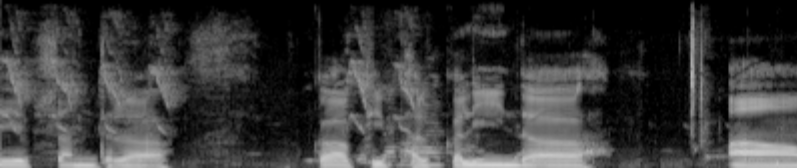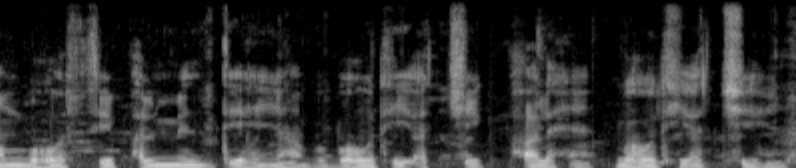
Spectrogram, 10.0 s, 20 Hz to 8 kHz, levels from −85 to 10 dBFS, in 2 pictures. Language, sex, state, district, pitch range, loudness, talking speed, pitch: Hindi, male, Uttar Pradesh, Hamirpur, 95-100 Hz, -17 LUFS, 130 wpm, 100 Hz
